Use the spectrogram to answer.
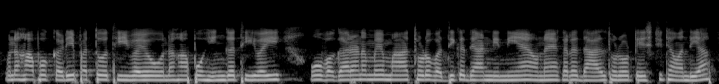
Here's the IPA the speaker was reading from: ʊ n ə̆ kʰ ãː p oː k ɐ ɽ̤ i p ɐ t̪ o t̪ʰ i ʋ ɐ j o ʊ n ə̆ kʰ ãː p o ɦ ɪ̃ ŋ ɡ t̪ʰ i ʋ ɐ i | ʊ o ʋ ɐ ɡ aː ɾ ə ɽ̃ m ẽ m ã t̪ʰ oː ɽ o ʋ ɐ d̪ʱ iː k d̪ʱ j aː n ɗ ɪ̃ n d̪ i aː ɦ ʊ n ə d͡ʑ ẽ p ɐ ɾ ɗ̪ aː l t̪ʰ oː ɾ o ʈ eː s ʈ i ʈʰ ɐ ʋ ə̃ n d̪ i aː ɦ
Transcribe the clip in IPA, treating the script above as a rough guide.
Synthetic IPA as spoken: ʊ n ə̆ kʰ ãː p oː k ɐ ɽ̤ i p ɐ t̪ o t̪ʰ i ʋ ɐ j o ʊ n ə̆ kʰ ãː p o ɦ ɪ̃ ŋ ɡ t̪ʰ i ʋ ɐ i | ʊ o ʋ ɐ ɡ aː ɾ ə ɽ̃ m ẽ m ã t̪ʰ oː ɽ o ʋ ɐ d̪ʱ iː k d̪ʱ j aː n ɗ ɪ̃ n d̪ i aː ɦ ʊ n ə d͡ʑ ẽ k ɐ ɾ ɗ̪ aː l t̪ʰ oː ɽ o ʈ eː s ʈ i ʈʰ ɐ ʋ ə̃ n d̪ i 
